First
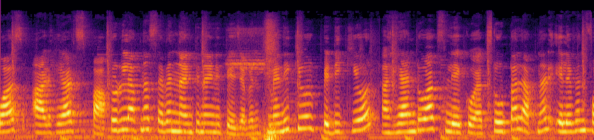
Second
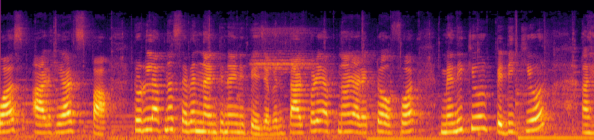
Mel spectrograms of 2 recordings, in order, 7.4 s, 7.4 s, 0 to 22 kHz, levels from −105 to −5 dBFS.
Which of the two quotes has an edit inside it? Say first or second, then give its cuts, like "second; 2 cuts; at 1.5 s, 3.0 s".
first; 4 cuts; at 1.3 s, 3.2 s, 4.8 s, 6.1 s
